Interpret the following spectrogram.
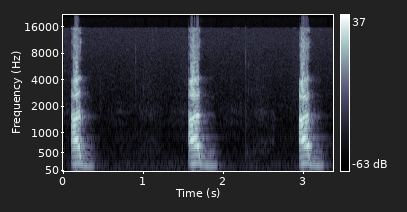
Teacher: آواز یہاں پر جو ہے نا وہ فوراً بند ہو جاتی ہے, وہ جلدی سٹاپ ہو جاتی ہے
